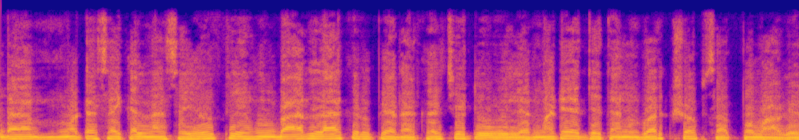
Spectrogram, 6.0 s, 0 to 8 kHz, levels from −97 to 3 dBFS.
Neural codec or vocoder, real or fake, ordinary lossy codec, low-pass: codec, 16 kHz, 16 kbps, FreqCodec, smaller model; fake; none; 7.2 kHz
